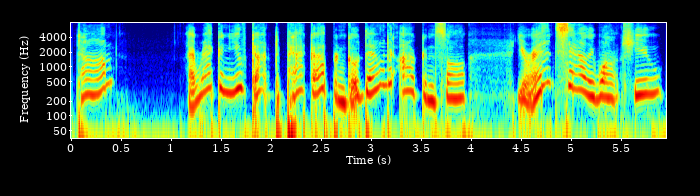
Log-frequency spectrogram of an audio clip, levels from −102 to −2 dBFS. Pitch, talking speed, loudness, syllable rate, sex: 280 Hz, 170 wpm, -20 LUFS, 5.5 syllables/s, male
